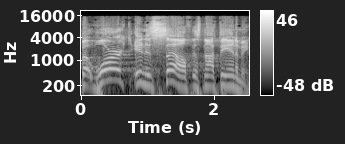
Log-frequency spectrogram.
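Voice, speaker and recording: Over noticeable background noise, a man projects a raised voice with ordinary pitch variation. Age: 50s. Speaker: pastor. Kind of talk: sermon. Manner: animated.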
